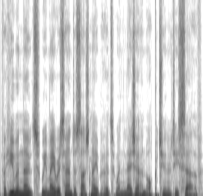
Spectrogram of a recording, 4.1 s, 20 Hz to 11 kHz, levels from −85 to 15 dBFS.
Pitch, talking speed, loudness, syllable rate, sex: 115 Hz, 205 wpm, -18 LUFS, 6.5 syllables/s, male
